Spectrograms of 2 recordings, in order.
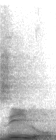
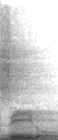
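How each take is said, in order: No difference in how they are said.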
